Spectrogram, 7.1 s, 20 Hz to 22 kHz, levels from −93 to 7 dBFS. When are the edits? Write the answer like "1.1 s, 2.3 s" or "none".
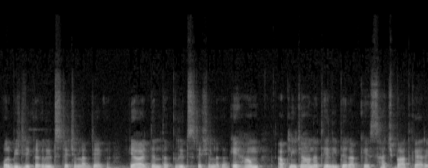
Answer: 3.8 s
